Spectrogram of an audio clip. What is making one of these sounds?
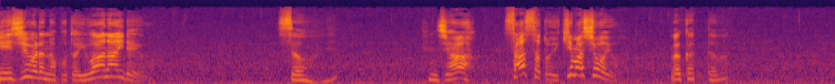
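A young woman speaks with animation.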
